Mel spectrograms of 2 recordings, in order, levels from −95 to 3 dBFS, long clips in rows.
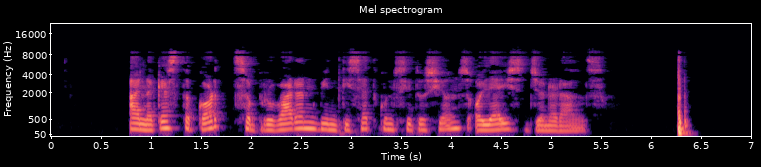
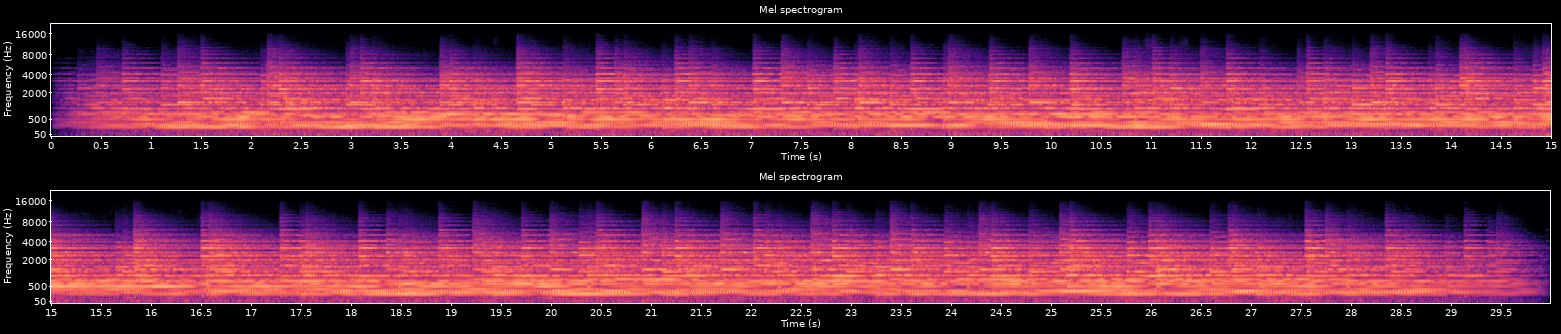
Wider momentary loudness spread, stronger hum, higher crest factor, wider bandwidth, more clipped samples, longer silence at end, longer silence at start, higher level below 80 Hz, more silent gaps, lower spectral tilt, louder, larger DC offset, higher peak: first, 10 LU vs 4 LU; neither; first, 26 dB vs 16 dB; second, 9.4 kHz vs 11 kHz; neither; first, 0.6 s vs 0.15 s; first, 0.8 s vs 0.15 s; first, -40 dBFS vs -48 dBFS; neither; first, -5 dB/octave vs -3.5 dB/octave; second, -25 LUFS vs -16 LUFS; neither; about the same, 0 dBFS vs -2 dBFS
